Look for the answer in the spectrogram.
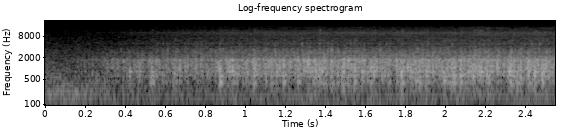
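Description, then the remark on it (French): A kettle in a kitchen at night heats water for instant coffee toward a boil, a steady rushing hiss with soft bubbling that grows slightly louder and fuller over a couple of seconds, with no voices. “Il avait mis la bouilloire à chauffer et sorti le café instantané du placard.”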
